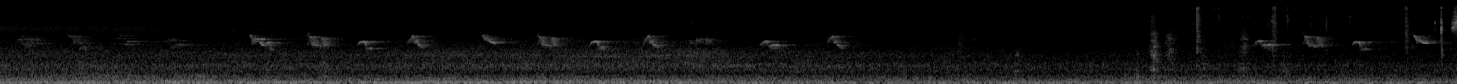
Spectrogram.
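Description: A small bird chirping over and over in short falling notes, about two a second, pausing about two-thirds of the way through and starting again near the end, over a low steady background hum. A few light clicks are heard shortly before the chirping resumes.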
